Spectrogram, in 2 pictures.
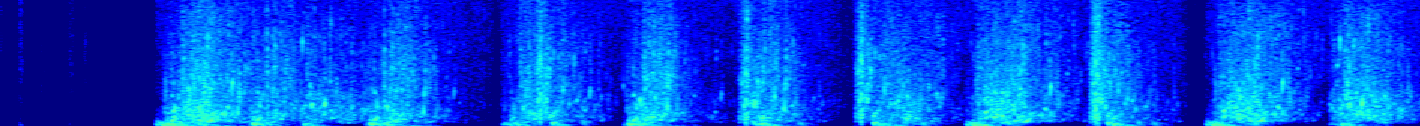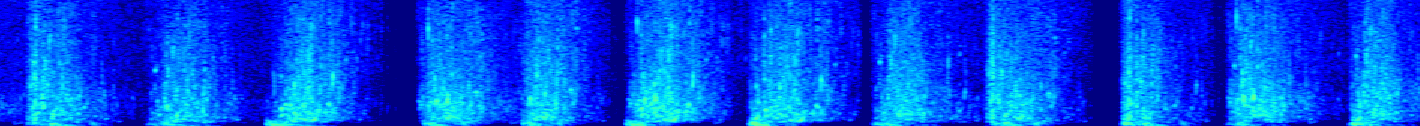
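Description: Boat paddles splash through water in a steady rhythm.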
